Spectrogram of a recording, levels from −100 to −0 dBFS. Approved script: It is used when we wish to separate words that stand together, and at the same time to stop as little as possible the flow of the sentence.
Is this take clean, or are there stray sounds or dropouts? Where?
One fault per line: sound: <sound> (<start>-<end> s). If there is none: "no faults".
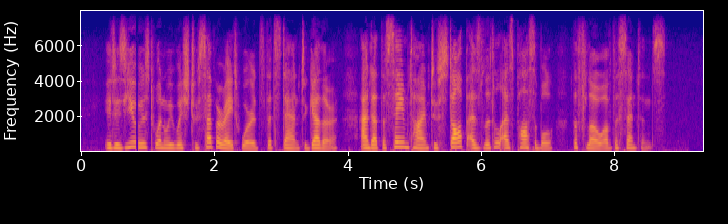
sound: dropout (0.8-0.9 s)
